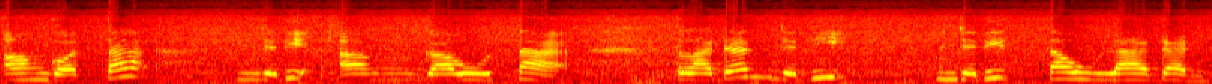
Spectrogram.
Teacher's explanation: proses perubahan vokal tunggal menjadi vokal rangkap secara berurutan. Perubahan vokal tunggal ke vokal rangkap ini masih diucapkan dalam satu puncak penyaringan. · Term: diptongisasi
